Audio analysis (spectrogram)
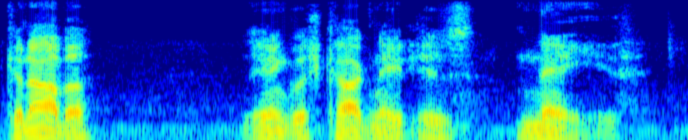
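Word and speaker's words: Knabe: not curry Thurston no there are no silent letters not even K's in German for instance kanava pronounced kanava the english cognate is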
